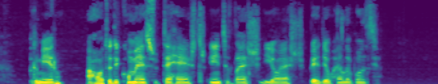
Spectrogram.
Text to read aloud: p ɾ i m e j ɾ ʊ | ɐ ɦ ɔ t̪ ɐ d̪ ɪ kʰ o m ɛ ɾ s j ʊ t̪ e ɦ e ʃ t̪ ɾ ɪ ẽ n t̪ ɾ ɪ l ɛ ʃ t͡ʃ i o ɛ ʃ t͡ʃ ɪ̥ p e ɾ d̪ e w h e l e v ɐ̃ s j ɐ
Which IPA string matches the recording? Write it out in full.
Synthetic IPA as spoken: p ɾ i m e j ɾ ʊ | ɐ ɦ ɔ t̪ ɐ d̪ ɪ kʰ o m ɛ ɾ s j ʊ t̪ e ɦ ɛ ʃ t̪ ɾ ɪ ẽ n t̪ ɾ ɪ l ɛ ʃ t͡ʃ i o ɛ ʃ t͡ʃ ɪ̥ p e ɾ d̪ e w h e l e v ɐ̃ s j ɐ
